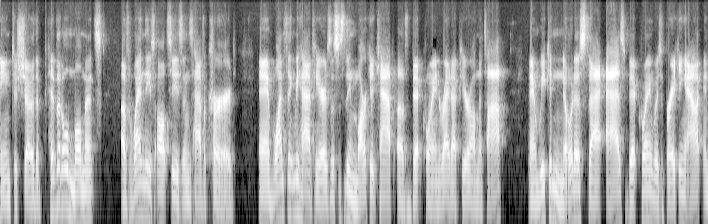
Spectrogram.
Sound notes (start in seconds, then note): none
